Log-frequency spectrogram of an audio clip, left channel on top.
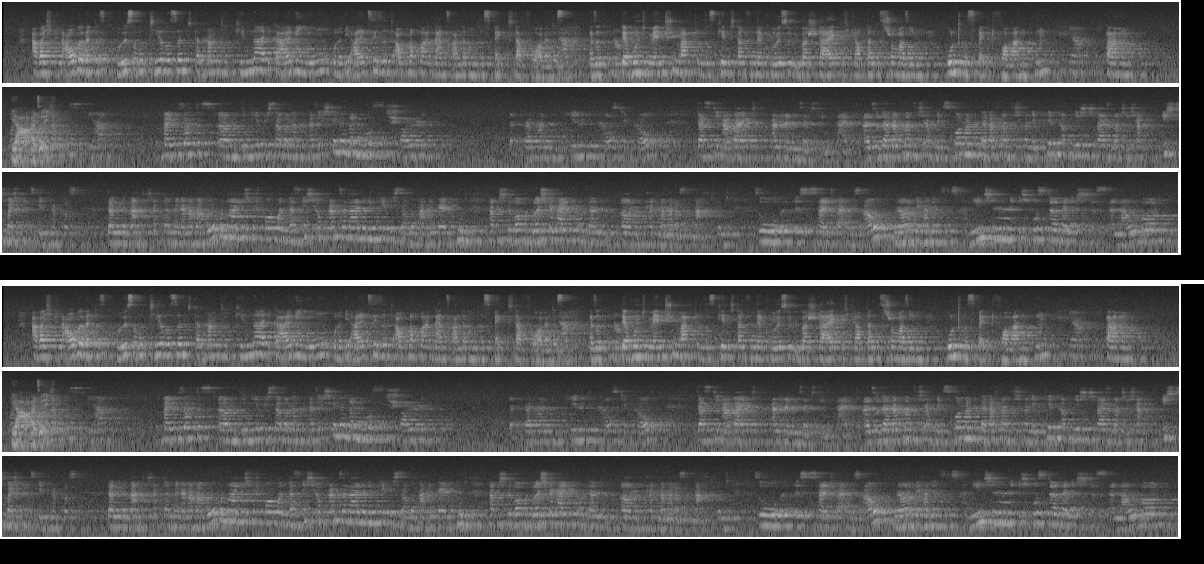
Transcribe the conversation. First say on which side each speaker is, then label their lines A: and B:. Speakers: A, on the left (about 80°); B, on the right (about 55°).
A: Aber ich glaube, wenn das größere Tiere sind, dann haben die Kinder, egal wie jung oder wie alt sie sind, auch noch mal einen ganz anderen Respekt davor, wenn das
B: Ja,
A: also
B: genau.
A: der Hund Menschen macht und das Kind dann von der Größe übersteigt. Ich glaube, dann ist schon mal so ein Grundrespekt vorhanden.
B: Ja.
A: Ähm, ja,
B: Und
A: also
B: weil du
A: ich
B: sagtest, ja, weil du sagtest, ähm, den Käfig sauber machen. Also ich finde, man muss sich schon wenn man einem Kind ein Haustier kauft, dass die Arbeit an einem selbst hängen bleibt. Also da darf man sich auch nichts vormachen, da darf man sich von dem Kind auch nicht, ich weiß, manche, ich habe ich zum Beispiel als Kind habe das dann gemacht. Ich habe dann meiner Mama hoch und heilig versprochen, dass ich auch ganz alleine den Käfig sauber machen werde. Gut, habe ich eine Woche durchgehalten und dann ähm, hat Mama das gemacht. Und so ist es halt bei uns auch. Ne? Wir haben jetzt das Kaninchen. Ich wusste, wenn ich das erlaube,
